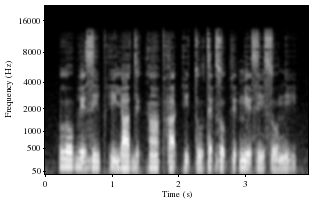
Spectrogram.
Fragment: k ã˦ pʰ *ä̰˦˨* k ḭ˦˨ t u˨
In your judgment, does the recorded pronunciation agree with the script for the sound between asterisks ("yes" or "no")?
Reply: yes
